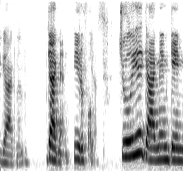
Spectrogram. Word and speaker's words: Gagnon: your last name right it's gagnan or Ganon I say gagnan gagan beautiful Julia gagnan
